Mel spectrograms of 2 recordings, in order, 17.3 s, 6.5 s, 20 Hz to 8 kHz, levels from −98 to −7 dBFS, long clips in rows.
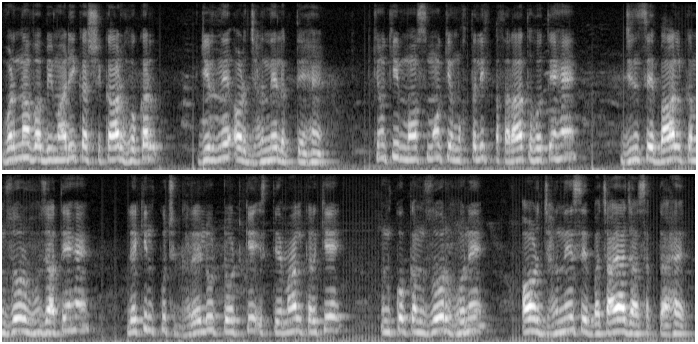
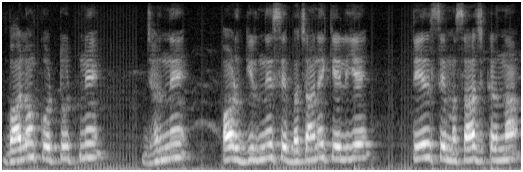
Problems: none marked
